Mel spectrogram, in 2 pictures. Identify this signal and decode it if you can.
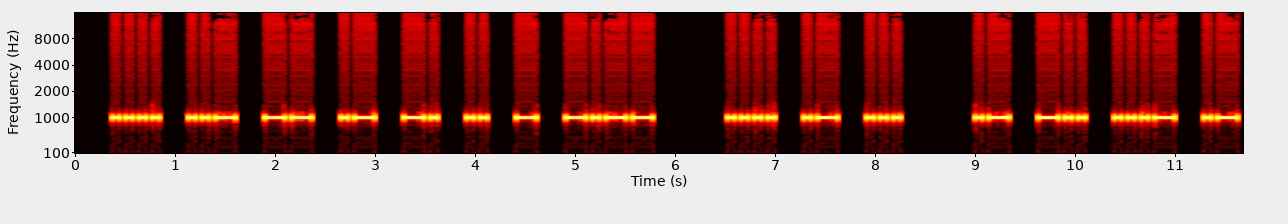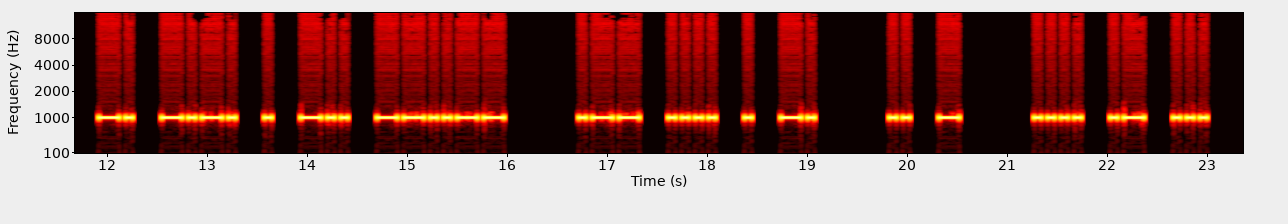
Morse code, heard as a keyed tone, about 18 wpm, spaced as for 15 wpm, 1000 Hz. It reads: HUMANITY HAS ADVANCED, WHEN IT HAS
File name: qotdfiles / 15wpm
